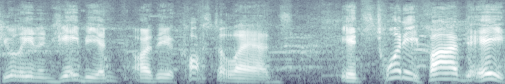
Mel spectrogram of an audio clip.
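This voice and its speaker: Here a man is talking. The pitch swings very widely from moment to moment. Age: old. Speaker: play-by-play announcer. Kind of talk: live commentary. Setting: broadcast booth at a high school gym. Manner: loud; animated.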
